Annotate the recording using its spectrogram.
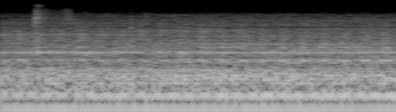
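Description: Electric meat grinder running with a steady hum while it pushes spiced mince through a stuffing tube into a sausage casing.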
